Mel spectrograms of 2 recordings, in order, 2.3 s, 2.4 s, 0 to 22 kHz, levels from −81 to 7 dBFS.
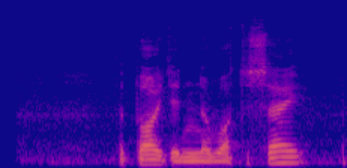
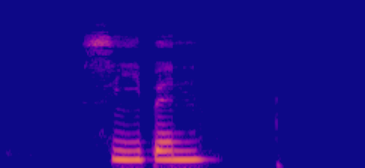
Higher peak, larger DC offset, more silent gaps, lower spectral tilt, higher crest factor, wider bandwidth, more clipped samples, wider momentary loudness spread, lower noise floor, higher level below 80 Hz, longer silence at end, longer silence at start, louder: second, -20 dBFS vs -16 dBFS; neither; neither; about the same, -6 dB/octave vs -6.5 dB/octave; about the same, 16 dB vs 18 dB; first, 14.5 kHz vs 9.8 kHz; neither; about the same, 13 LU vs 13 LU; second, -61 dBFS vs -85 dBFS; second, -80 dBFS vs -70 dBFS; second, 0 s vs 1.05 s; first, 0.8 s vs 0.6 s; second, -35 LUFS vs -31 LUFS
